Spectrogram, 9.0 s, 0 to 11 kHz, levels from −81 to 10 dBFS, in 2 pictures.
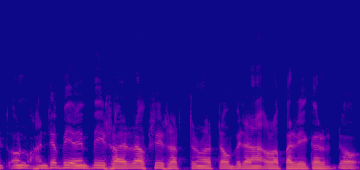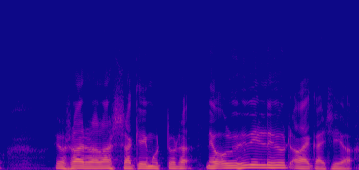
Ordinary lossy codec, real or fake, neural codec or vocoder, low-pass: none; real; none; none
